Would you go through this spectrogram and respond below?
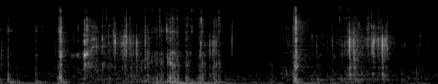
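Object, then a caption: Olive oil bar soap. A solid green olive oil soap bar held in the hand is shaved and scraped with a utility knife blade, breaking off crumbly flakes. The sound is dry and bright, with crisp crackling, tearing scrapes and a few sharp snaps over a quiet background. Each scrape stops short with no ring.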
